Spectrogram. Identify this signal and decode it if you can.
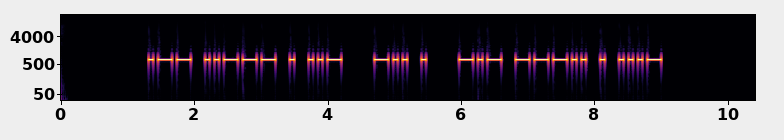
Morse code, heard as a keyed tone, about 17 wpm, 700 Hz. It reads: W2EU DE K8EV
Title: USA Callsign DE Callsign - 4 Characters - 17wpm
